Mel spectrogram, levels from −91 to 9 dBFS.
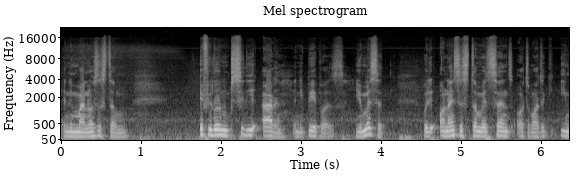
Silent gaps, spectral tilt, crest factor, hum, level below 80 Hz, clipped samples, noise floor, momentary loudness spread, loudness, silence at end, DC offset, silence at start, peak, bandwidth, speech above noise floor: none; -5 dB/octave; 14 dB; none; -42 dBFS; under 0.1%; -42 dBFS; 15 LU; -21 LUFS; 0 s; under 0.1%; 0 s; -8 dBFS; 17.5 kHz; 21 dB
